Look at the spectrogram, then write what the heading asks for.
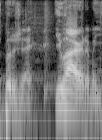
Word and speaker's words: Buttigieg: Talking about booty juice on TV. Come on, you hired the guy for the job. It's Buttigieg.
